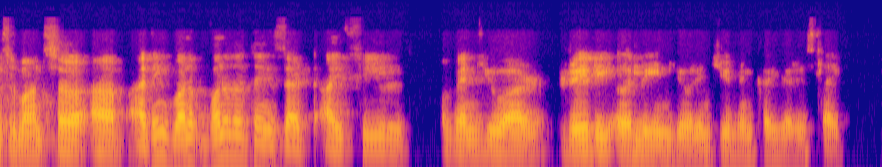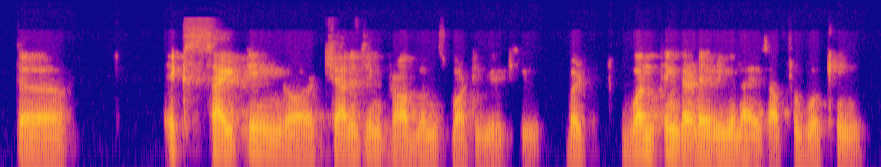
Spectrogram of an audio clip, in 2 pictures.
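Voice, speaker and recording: Very deep gravelly man on a lo-fi line. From Pakistan. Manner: thoughtful, reflective storytelling. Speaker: startup founder on a panel. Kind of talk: panel discussion. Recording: phone-like lo-fi audio.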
